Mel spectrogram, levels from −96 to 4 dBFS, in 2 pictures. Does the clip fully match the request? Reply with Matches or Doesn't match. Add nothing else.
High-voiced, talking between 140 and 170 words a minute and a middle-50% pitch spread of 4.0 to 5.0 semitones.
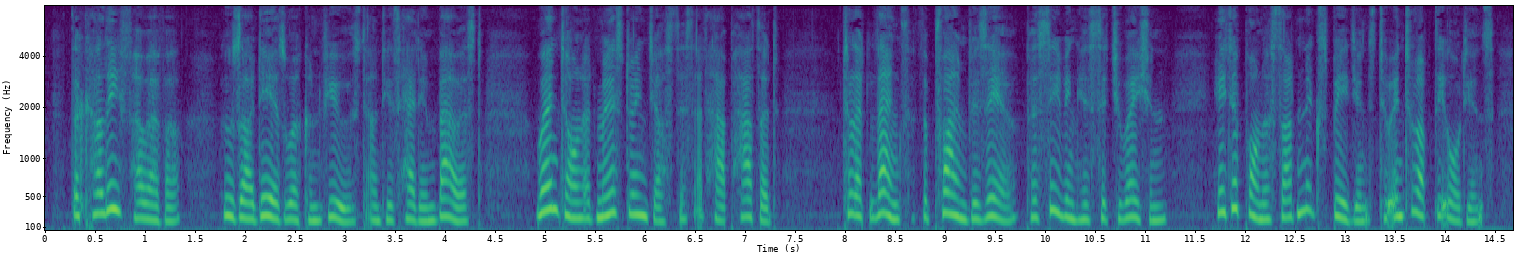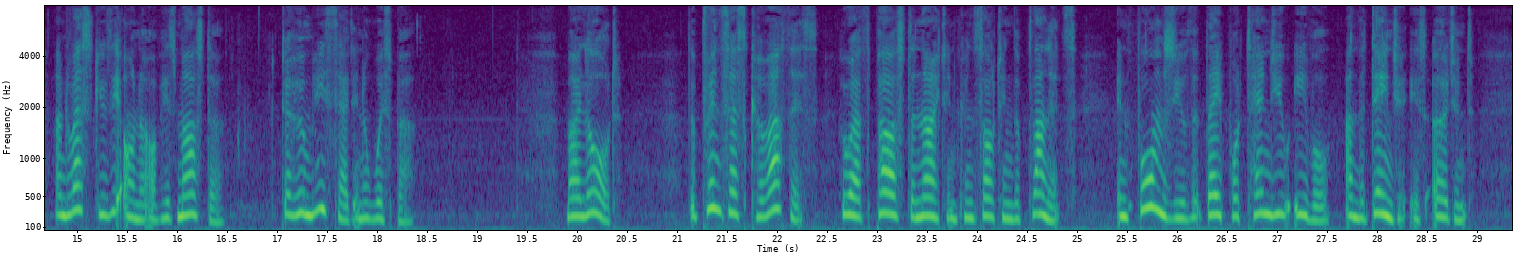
Matches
